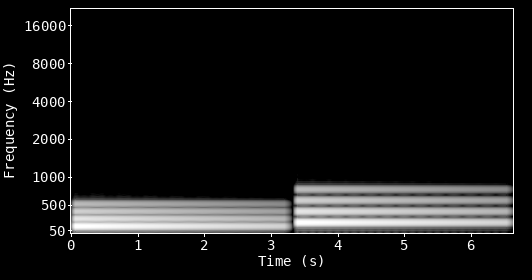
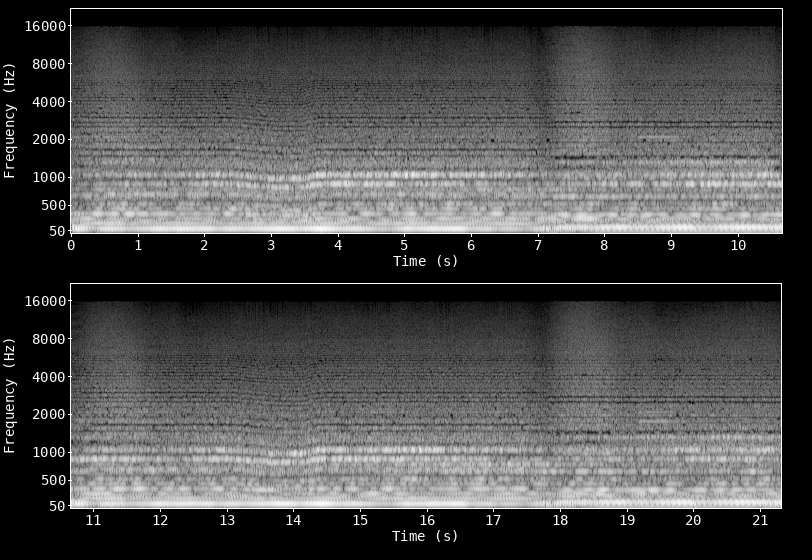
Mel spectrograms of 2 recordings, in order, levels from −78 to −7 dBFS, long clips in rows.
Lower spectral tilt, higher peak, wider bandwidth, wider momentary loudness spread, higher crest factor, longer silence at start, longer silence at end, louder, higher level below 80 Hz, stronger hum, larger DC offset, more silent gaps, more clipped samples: first, -9.5 dB/octave vs -7 dB/octave; about the same, -4 dBFS vs -2 dBFS; second, 0.8 kHz vs 15 kHz; first, 11 LU vs 3 LU; about the same, 10 dB vs 14 dB; about the same, 0 s vs 0 s; about the same, 0.05 s vs 0 s; about the same, -15 LUFS vs -16 LUFS; second, -72 dBFS vs -26 dBFS; neither; neither; neither; neither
